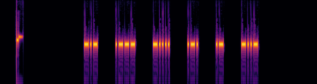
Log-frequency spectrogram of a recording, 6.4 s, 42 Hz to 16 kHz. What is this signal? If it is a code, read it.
Morse code, heard as a keyed tone, about 40 wpm, spaced as for 19 wpm, 700 Hz. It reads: KJ6RAX
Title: USA Call Signs - 6 Characters - 4x Character Spacing - 40wpm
